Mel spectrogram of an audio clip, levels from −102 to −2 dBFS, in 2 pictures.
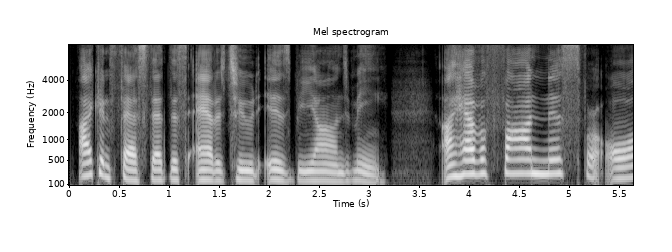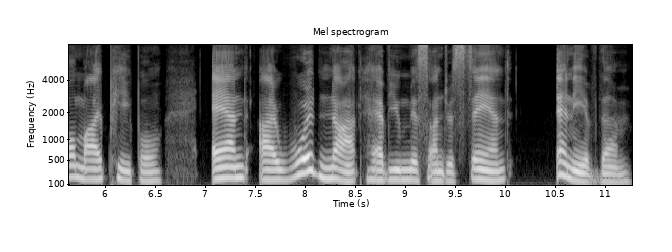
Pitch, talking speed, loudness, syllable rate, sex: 175 Hz, 140 wpm, -20 LUFS, 3.8 syllables/s, female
